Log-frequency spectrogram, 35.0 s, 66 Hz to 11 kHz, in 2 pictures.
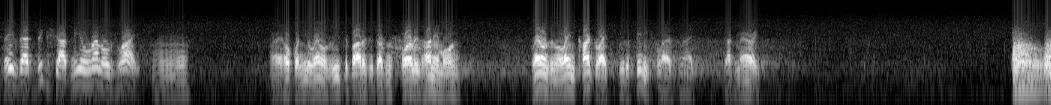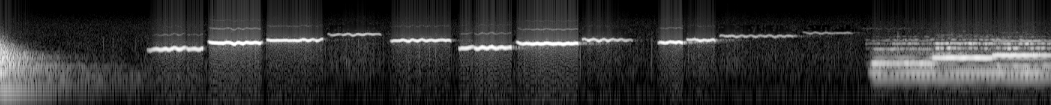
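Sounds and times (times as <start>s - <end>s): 
speech: 0.2s - 3.2s, 4.5s - 7.8s, 8.8s - 12.8s
two sharp musical stabs: 16.9s - 19.3s, 32.0s - 35.0s
whistled theme tune melody: 20.0s - 35.0s
full orchestral chord: 32.0s - 35.0s.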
